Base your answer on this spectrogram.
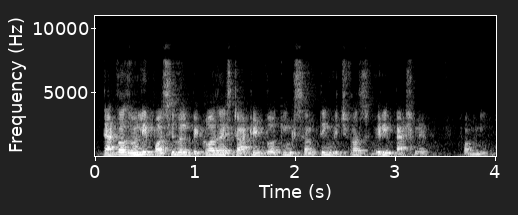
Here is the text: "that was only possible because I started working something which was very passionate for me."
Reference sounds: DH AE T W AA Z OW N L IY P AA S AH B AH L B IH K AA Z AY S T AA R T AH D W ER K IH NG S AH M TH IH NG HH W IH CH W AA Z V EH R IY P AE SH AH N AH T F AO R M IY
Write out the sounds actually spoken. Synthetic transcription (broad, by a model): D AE T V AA Z OW N L IY P AA S AH B AH L B IH K AA Z AY S T AA R T AH D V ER K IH NG S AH M T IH NG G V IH CH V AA Z V EH R IY P AE SH AH N AH T F AO R M IY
